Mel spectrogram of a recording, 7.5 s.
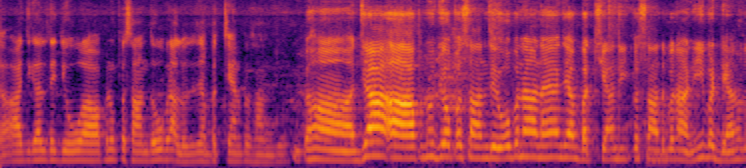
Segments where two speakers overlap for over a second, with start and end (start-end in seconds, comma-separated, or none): none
